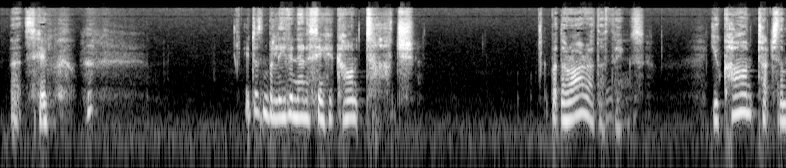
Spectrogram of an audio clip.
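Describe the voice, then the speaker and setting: A lonely British wife in a radio play, dreamy and troubled. Her voice is a little husky, and she confides in a wistful, sighing way. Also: mid-range voice, a little mellow. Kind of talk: radio drama acting.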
